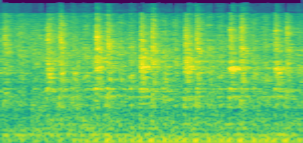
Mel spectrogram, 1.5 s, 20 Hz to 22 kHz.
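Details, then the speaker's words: 1960 Impala V8 with carburetor, after sitting 32 years: low, lumpy idle with uneven stumbling beats, shakes and dies when put in gear; rough idle, carburetor suspected despite two rebuilds, points dwell and timing to check. "put it in gear dies it idle almost shakes a lot it's idling crappy"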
